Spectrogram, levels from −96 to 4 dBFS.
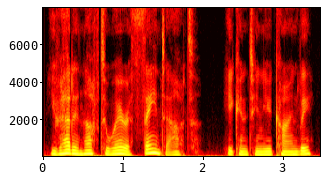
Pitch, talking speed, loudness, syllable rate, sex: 160 Hz, 190 wpm, -18 LUFS, 5.2 syllables/s, female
